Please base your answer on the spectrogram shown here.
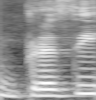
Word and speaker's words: ब्रजी: Question है कि ये श्रीम ब्रजी है या ब्रिजी है? देखिए, है तो वैसे ये ब्रजी, लेकिन आप इतना प्रोनाउंसिएशन पर मत जाइए, इतना डीप मत जाइए।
